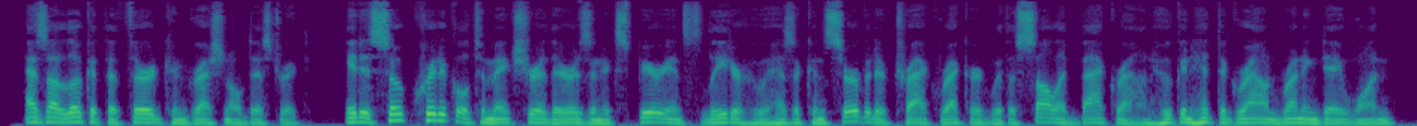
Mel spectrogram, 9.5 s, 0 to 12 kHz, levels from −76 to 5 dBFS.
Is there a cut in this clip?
no; 0 cuts

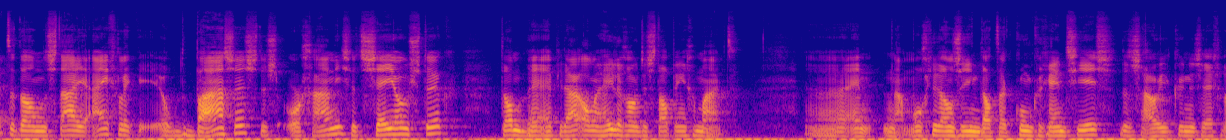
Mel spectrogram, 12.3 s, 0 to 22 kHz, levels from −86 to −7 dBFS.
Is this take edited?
no; 0 cuts

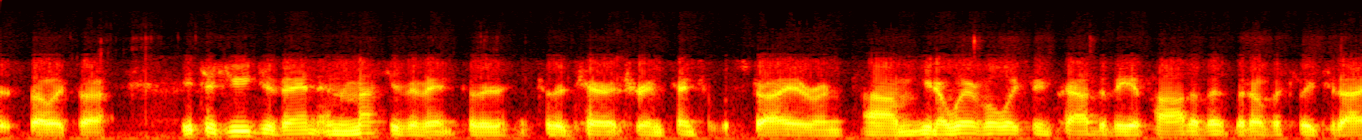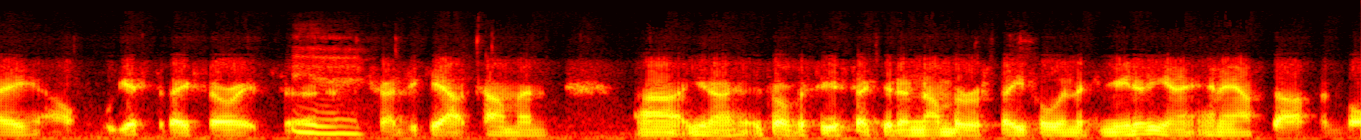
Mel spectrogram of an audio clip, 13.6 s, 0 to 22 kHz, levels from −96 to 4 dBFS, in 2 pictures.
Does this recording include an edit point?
yes; 1 cut; at 4.3 s

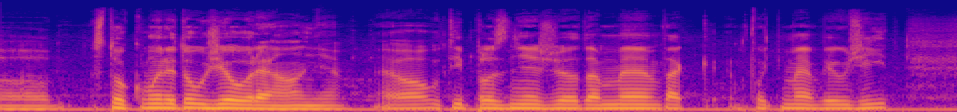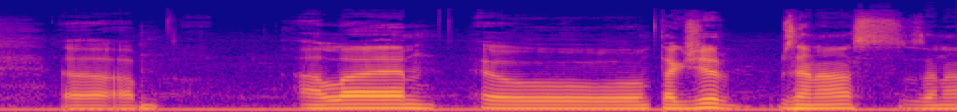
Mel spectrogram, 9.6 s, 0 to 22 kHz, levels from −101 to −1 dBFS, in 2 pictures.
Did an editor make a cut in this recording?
yes; 2 cuts; at 3.3 s, 8.0 s

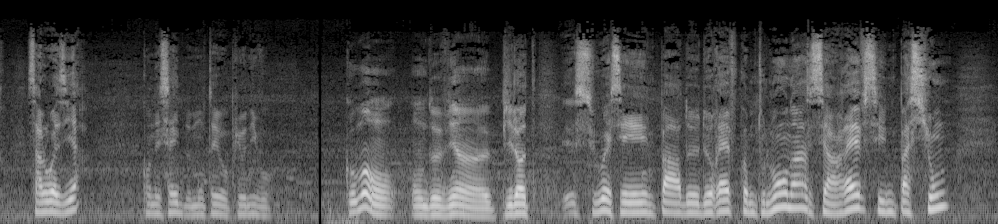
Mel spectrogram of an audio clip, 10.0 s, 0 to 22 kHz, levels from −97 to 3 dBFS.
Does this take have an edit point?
no; 0 cuts

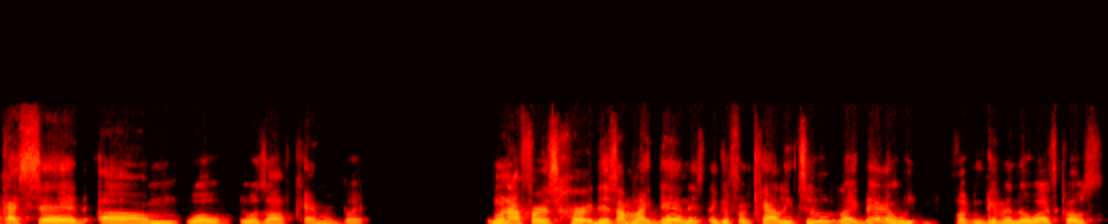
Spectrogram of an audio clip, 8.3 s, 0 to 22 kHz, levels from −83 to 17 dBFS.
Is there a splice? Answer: no; 0 cuts

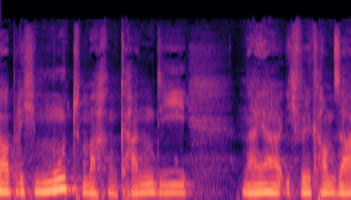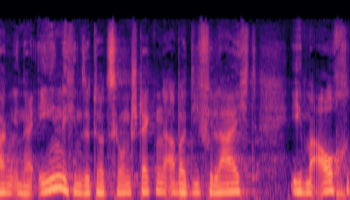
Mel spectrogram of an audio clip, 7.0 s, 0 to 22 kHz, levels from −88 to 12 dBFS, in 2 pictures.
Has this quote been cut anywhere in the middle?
no; 0 cuts

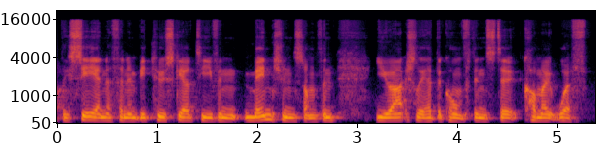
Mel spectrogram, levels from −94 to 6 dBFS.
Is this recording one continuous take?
yes; 0 cuts

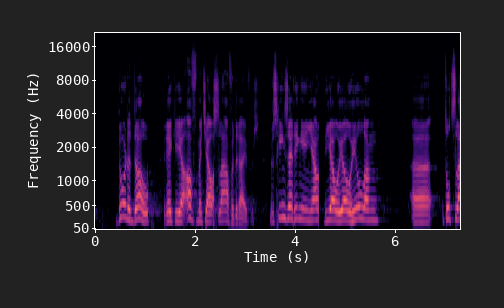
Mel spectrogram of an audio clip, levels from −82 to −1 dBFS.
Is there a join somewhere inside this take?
yes; 3 cuts; at 2.4 s, 4.0 s, 4.5 s

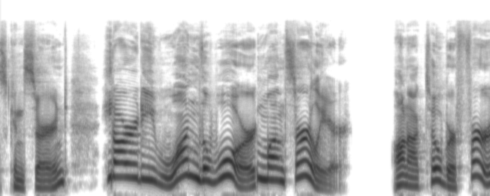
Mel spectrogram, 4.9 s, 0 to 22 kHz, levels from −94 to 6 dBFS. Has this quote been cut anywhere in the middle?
yes; 2 cuts; at 1.1 s, 2.6 s

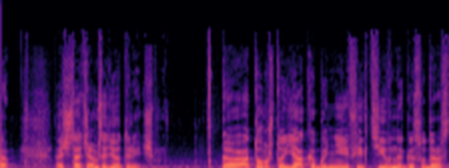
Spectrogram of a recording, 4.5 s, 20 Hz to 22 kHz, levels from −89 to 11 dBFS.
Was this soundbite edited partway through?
yes; 1 cut; at 1.0 s

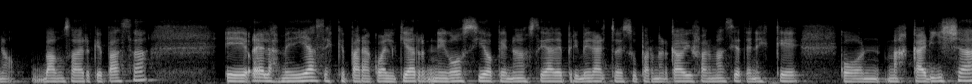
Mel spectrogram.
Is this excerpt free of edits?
no; 3 cuts; at 2.5 s, 6.0 s, 8.3 s

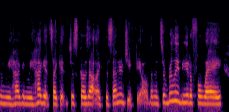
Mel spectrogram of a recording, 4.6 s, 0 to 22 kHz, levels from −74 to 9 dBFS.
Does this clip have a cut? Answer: no; 0 cuts

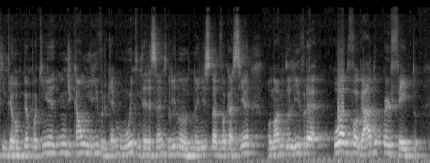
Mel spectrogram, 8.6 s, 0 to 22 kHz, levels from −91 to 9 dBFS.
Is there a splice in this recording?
yes; 1 cut; at 3.4 s

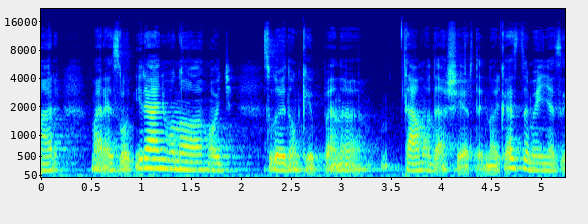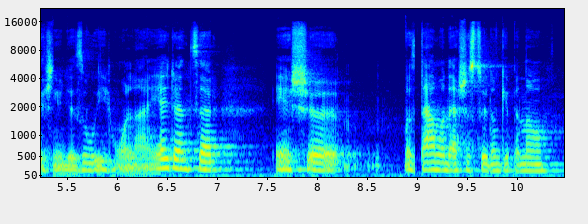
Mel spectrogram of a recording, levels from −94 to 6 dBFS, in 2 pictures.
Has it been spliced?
yes; 5 cuts; at 0.9 s, 2.2 s, 4.6 s, 5.4 s, 9.0 s

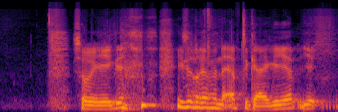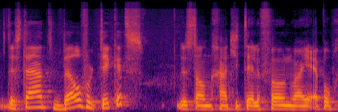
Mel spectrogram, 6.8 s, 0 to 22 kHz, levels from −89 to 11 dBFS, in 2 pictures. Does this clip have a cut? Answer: no; 0 cuts

